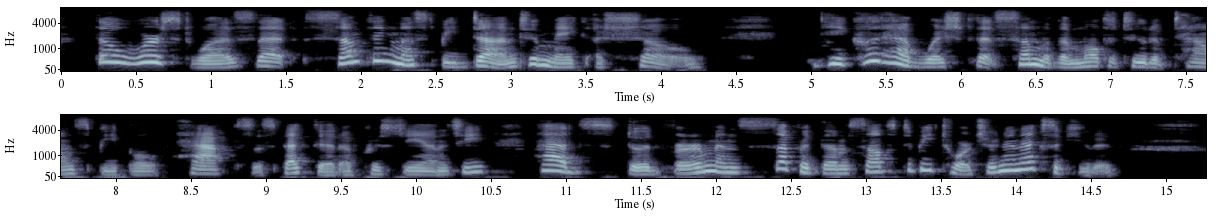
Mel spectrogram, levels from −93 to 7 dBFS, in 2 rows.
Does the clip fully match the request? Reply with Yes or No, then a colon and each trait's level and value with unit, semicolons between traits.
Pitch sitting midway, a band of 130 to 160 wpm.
Yes: medium, 180 Hz; average, 150 wpm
